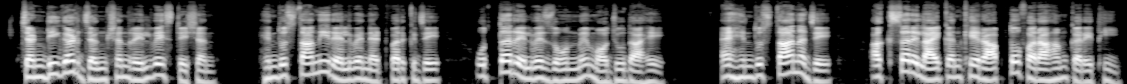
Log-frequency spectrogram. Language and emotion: Sindhi, neutral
